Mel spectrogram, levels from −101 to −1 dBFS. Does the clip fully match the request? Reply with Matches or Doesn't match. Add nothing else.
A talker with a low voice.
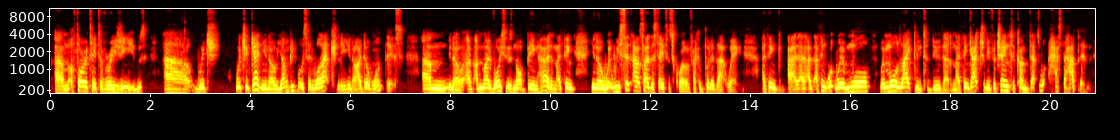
Doesn't match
